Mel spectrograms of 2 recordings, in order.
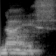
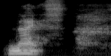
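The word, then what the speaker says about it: gneiss: the rock is called nice it's spelled g-n-e-i-s-s but it's pronounced nice so that's uh let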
